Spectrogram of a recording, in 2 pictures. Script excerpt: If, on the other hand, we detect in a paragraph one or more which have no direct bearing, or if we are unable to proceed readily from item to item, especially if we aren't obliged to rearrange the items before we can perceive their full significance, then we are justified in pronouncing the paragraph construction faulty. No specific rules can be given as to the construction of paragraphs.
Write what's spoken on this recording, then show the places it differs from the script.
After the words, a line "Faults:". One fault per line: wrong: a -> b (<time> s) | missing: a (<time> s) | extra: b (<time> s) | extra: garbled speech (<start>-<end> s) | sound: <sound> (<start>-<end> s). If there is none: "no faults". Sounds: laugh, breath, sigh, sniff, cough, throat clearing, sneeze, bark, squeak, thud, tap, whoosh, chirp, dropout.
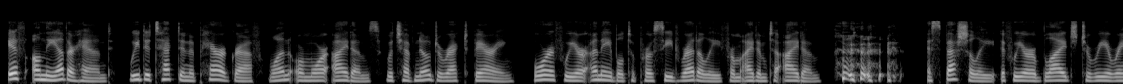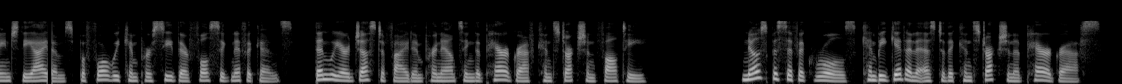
If, on the other hand, we detect in a paragraph one or more items which have no direct bearing, or if we are unable to proceed readily from item to item, especially if we are obliged to rearrange the items before we can perceive their full significance, then we are justified in pronouncing the paragraph construction faulty. No specific rules can be given as to the construction of paragraphs.
Faults:
extra: items (3.3 s)
sound: laugh (8.3-9.0 s)
wrong: aren't -> are (10.2 s)
sound: dropout (11.7-11.7 s)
